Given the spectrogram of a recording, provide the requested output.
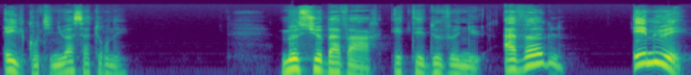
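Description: A man tells a children's story at an unhurried pace, his pitch rising and falling expressively. His tone is warm and mellow, and he speaks gently to the young listener, drawing them into the tale. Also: big pitch swings.

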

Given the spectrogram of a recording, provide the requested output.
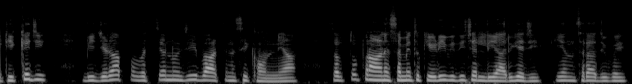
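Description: A man's voice: sits high, dark tone, dry recording. A man teaching exam-prep questions, who asks each question and then answers it, adding a polite "ji" again and again.

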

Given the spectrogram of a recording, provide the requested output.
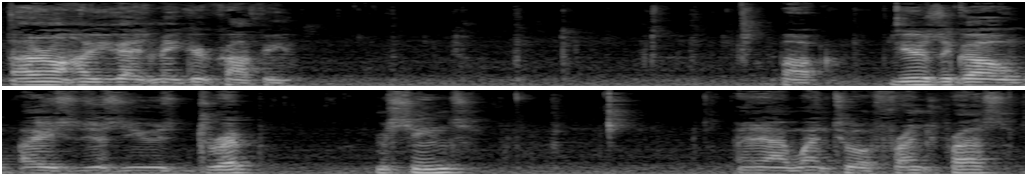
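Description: Man, mouth full of food, chewing while talking, relaxed rambling chat, mid-pitched voice, faint background noise. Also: a little slow, long pauses. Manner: easygoing, rambling. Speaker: food vlogger. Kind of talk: casual mukbang chat.

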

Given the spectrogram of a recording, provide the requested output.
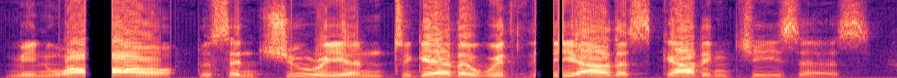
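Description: A man giving a liturgical Gospel reading at Mass in a church, in a slow, measured, solemn way. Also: on the high side.

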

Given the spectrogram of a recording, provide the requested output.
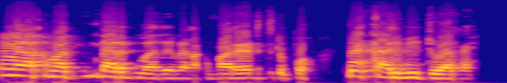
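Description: A woman's voice: mid-range voice, soft background music. A woman in a scripted comedy sketch, bossily giving orders. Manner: bossy, giving rapid orders.

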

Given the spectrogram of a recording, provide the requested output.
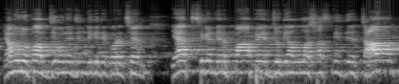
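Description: High-pitched, impassioned preacher. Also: male voice, level tone, quick pace, far from the mic. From Bangladesh. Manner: impassioned, sing-song delivery rising into shouted chanting; calls on the crowd to respond aloud. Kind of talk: chanted sermon at an outdoor religious gathering. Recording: reverberant public address with faint music.

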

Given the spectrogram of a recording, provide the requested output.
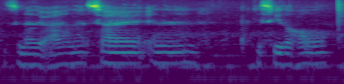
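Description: A woman in her thirties chatting casually to camera in an unhurried, rambling way, as an artist showing her handmade crafts. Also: sits low, little pitch movement. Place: small cluttered room indoors. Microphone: device mic at arm's length. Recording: noisy home webcam recording.

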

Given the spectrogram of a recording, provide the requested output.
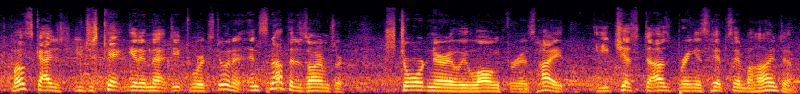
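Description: A man giving conversational technical analysis as a co-commentator at a live fight. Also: medium pitch. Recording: crowd and venue noise behind. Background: arena crowd.

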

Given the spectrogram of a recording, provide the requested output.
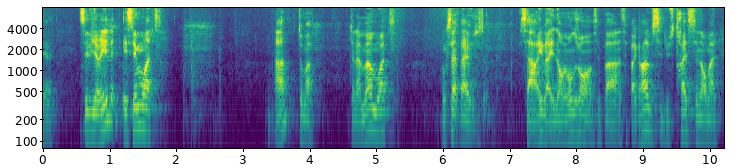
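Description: An actor playing a pushy job-interview coach who lectures, interrupts and keeps restarting the drill, in a film comedy scene. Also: male voice, on the low side, close to an everyday voice.

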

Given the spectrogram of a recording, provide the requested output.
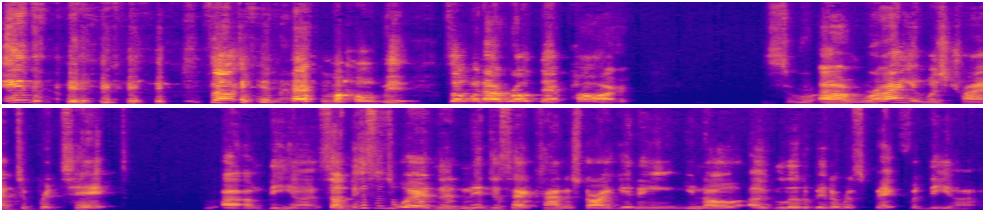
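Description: Over a headset on a relaxed video call, a middle-aged author and host talks from a home room at an unhurried pace in a medium-pitched voice. He's animated, gestures, and laughs a lot, though the recording is rough.

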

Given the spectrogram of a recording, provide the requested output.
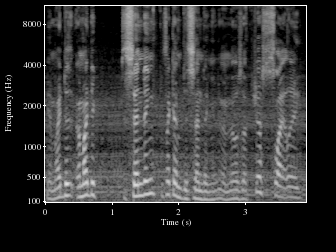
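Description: A man chatting casually as he plays, excitable and quick to break into panicked yelps. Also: a little high, noisy background. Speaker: gaming streamer. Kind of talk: casual gameplay commentary.

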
